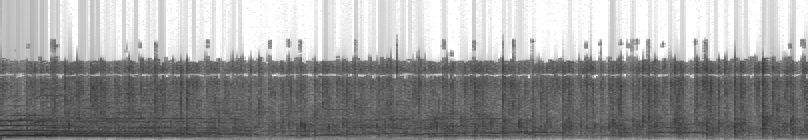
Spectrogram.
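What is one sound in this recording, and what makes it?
Several voices cheer and call out nearby.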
